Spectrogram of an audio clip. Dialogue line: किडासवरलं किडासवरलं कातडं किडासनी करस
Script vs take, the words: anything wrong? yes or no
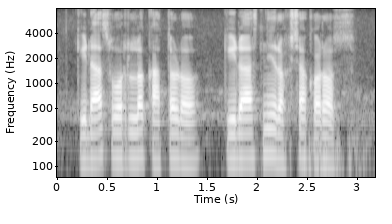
yes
